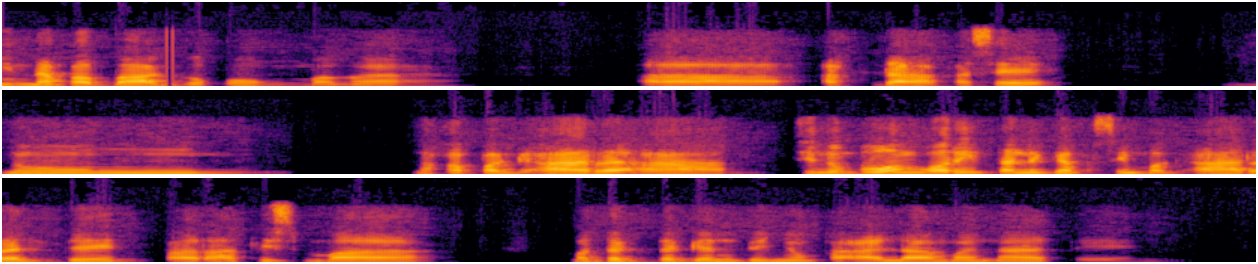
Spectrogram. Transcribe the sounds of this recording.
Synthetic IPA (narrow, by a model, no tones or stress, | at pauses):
nɐkɐbaːɡokʊŋmɐŋa | ʔaːʔɐk̚d̪akɐsɛ | nʊŋ | nɐkɐpɐɡʔaːɾɐlʔa | sɪnʊbuːhɐŋkoɾɪnt̪ɐlɐɡakɐsɛmɐɡ̚ʔaːɾɐld̪ɪnpaːɾɐʔɐt̪lismɐ | mɐd̪ɐɡ̚d̪ɐɡand̪ɪnjʊŋkɐʔɐlaːmɐnːaːt̪ɪn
